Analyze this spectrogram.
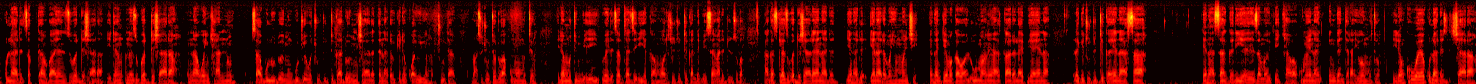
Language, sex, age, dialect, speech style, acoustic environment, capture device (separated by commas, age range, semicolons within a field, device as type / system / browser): Hausa, male, 25-34, Nigeria - Kano, relaxed, nature, desktop / Linux / Chrome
